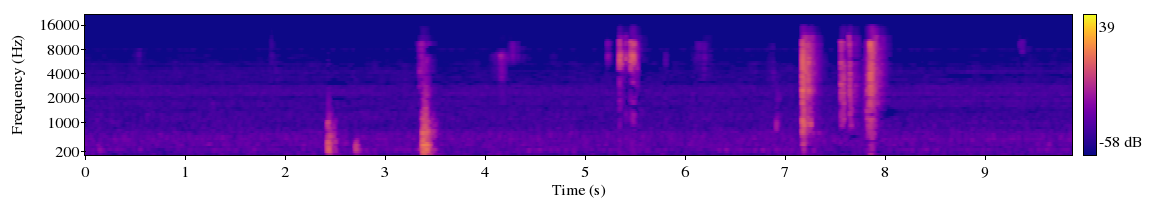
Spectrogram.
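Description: Small, sharp metal clicks and taps of watchmaker's steel tweezers and the oscillating weight as the rotor is fitted onto a Chanel J12's automatic movement: about seven clicks in small, irregular groups, the loudest a little after three seconds and just after seven seconds.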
